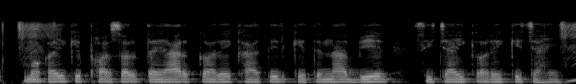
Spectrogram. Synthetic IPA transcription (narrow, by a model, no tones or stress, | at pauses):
məkəikepʰə̰sə̰lt̪əjaɾkəɾekʰat̪iɾket̪nabeɾ | sit͡ʃaikə̰ɾeket͡ʃaɦi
